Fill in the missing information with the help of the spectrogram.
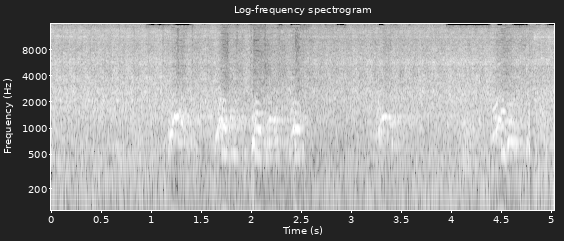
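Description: Dogs running on wooden-slat treadmills yip and whine in short calls, about 1 s in, around 2 s, near 3.3 s and once more with a rising pitch near the end, over the steady running noise of the treadmills.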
